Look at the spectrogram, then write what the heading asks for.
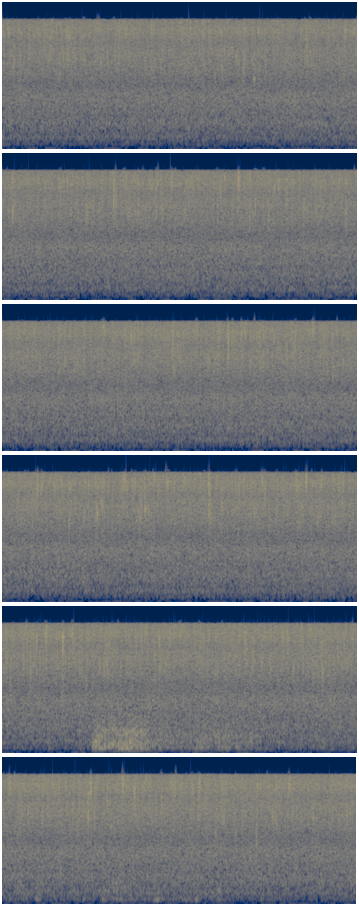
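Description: Steady rain falling, with a single low clap of thunder about two-thirds of the way through that rumbles away over a couple of seconds.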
